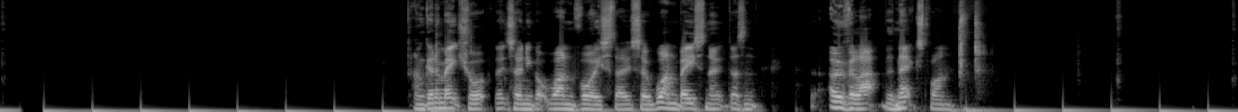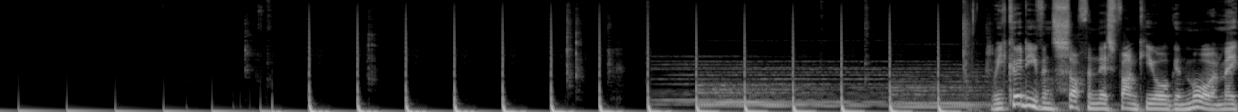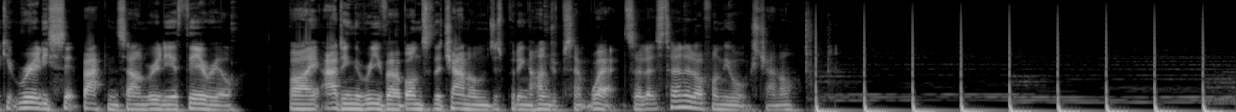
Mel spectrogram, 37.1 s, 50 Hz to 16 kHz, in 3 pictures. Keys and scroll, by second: 4.4 space, 9.6 space, 22.0 space, 32.8 space.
